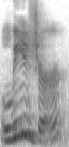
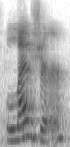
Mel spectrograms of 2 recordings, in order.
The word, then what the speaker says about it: leisure: In my accent, I pronounce the word leisure and Nathan pronounced it leisure.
